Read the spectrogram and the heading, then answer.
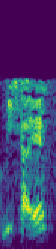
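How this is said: It is said with German sounds. The speaker calls it right. "que é o nome alemão"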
